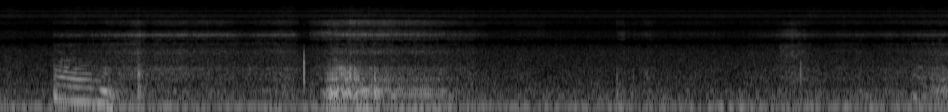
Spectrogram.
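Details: Dreaming in REM sleep, one-year-old dog Dodger makes a brief falling, whimper-like tone, then a raspy snore around the middle, followed by softer breathing and steady background hum.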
